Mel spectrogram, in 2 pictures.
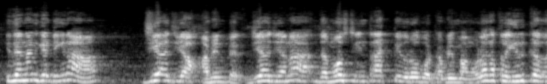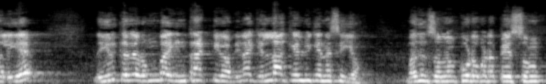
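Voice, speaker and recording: A man with a strikingly high voice preaches in Tamil with a Tamil accent, throwing questions to his listeners and laughing along. He sounds a little far from the mic, in an echoey church hall. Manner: lively, questioning the congregation, frequent laughter. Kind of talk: sermon.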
